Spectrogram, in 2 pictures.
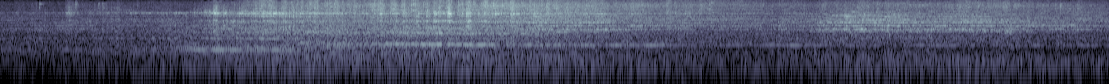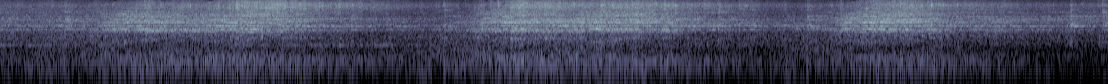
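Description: Double-deck intercity passenger coaches passing close by on the rails, with a steady rumble of wheels and running gear. The noise swells and eases every two to three seconds, as with each coach's bogies going by.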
